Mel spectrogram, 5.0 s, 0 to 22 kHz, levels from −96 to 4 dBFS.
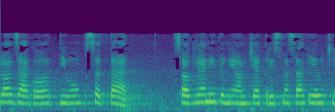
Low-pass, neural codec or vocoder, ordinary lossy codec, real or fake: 7.2 kHz; none; MP3, 32 kbps; real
